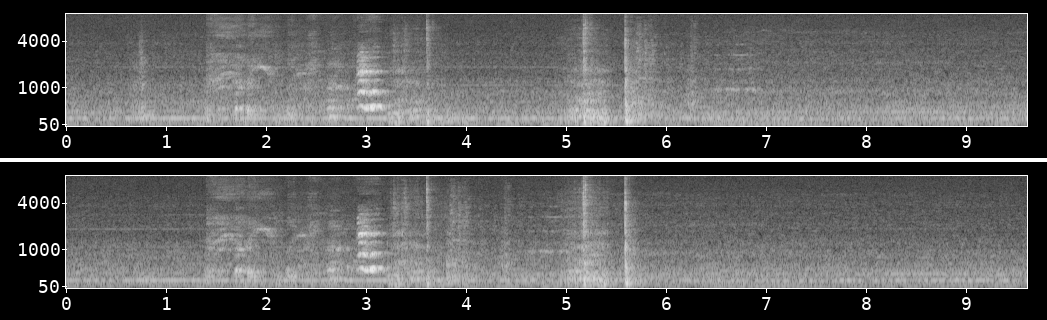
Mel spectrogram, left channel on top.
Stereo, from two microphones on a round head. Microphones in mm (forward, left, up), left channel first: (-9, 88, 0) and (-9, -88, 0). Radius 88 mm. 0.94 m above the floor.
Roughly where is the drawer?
Right.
